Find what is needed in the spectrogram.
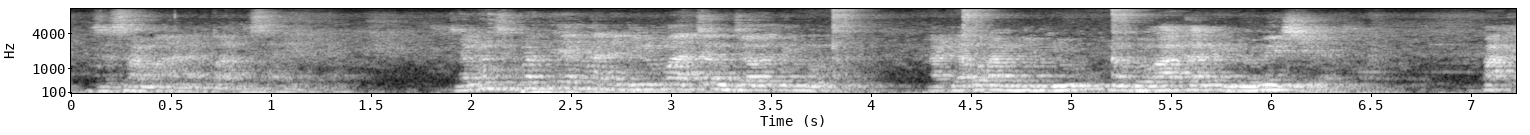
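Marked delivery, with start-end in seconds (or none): none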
